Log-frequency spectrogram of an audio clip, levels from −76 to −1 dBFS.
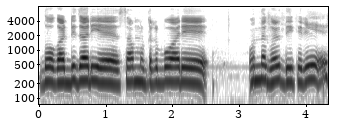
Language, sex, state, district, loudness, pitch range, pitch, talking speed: Rajasthani, female, Rajasthan, Nagaur, -16 LUFS, 210-230 Hz, 220 Hz, 205 wpm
